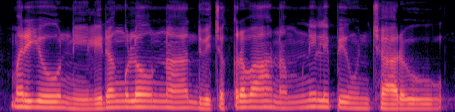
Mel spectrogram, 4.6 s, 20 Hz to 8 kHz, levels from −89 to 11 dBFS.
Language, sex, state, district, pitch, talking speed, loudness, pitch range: Telugu, male, Telangana, Komaram Bheem, 150 Hz, 105 wpm, -17 LUFS, 130-160 Hz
